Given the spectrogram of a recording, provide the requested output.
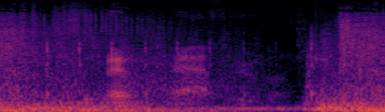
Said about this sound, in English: There it is. Explosion. That's an explosion.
